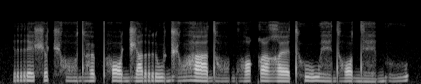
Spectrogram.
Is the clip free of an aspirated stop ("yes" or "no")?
no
